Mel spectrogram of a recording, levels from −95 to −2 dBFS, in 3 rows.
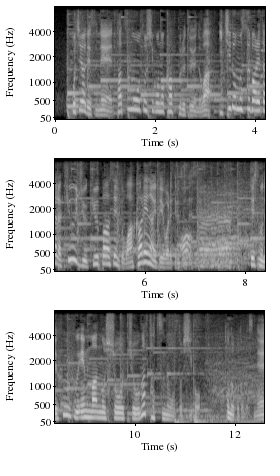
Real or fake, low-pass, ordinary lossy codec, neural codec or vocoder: real; 7.2 kHz; none; none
